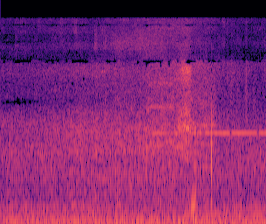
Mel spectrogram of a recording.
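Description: Steady low rumble of street background noise, with a thin steady high whine that comes in a little after halfway and a single click shortly after.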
